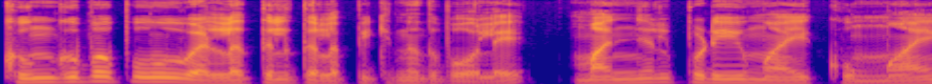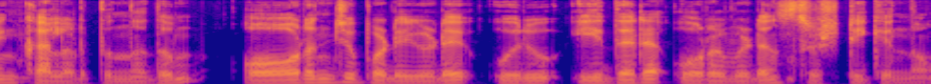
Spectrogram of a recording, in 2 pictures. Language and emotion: Malayalam, neutral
